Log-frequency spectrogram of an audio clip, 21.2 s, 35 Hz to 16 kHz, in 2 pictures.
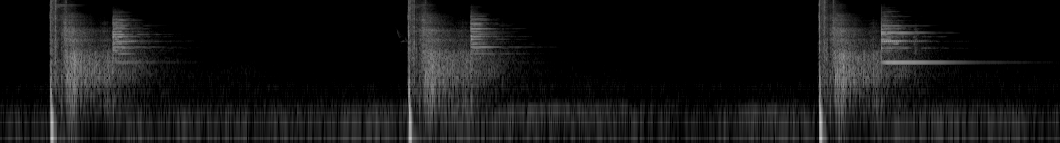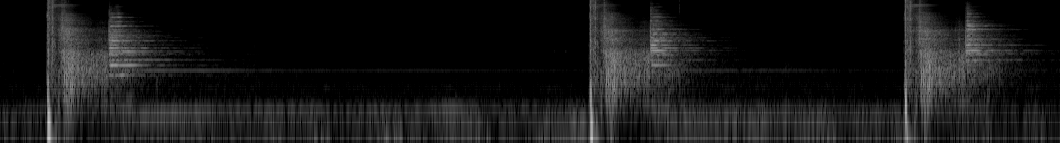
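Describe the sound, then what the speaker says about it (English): Six separate sharp metallic clangs of .45 ACP Tommy gun bullets striking a steel target, spaced several seconds apart, each ringing out and decaying slowly, with faint distant reports before some impacts. "You can literally hear like a second in between the shot and when it impacts the steel."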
